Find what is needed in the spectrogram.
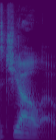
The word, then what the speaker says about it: giallo: But if you go giallo, you're correct. – Ah, dang. – It is, okay. It is giallo.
